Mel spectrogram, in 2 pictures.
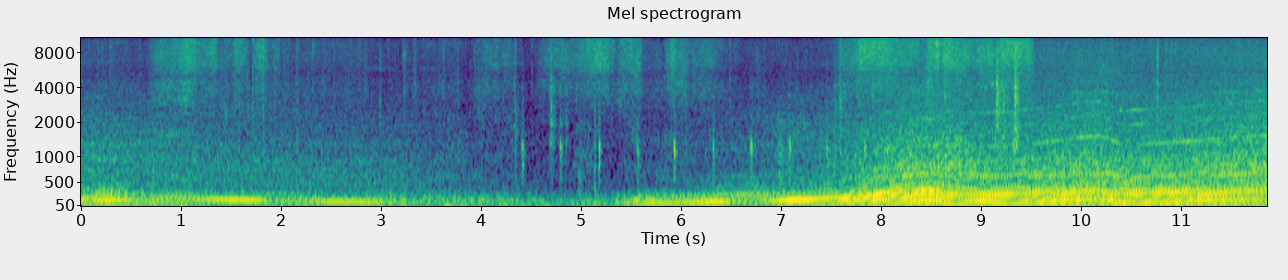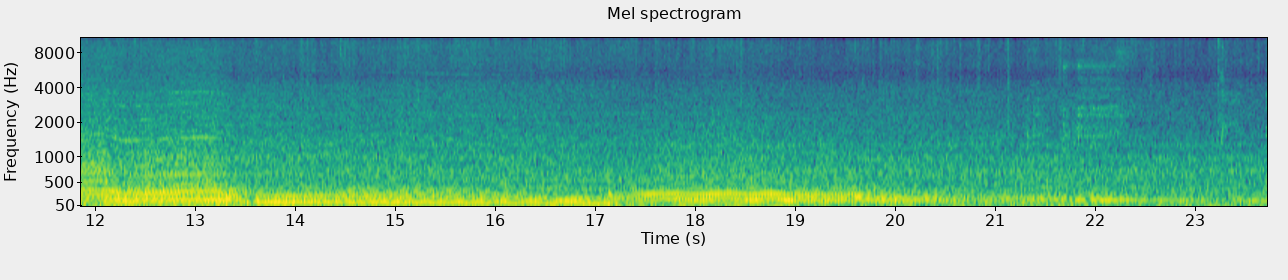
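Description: A 2023 Ford F-150 Raptor R engine revs hard while driving on the street, a loud, deep rumble that climbs and falls through several throttle blips and shifts, steady and close throughout.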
